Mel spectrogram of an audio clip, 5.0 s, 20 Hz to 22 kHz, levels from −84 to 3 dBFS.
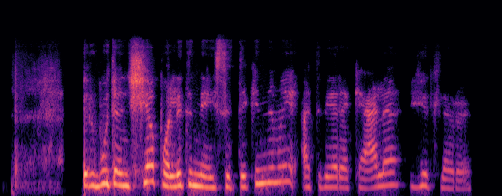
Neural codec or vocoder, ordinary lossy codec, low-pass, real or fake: none; Opus, 16 kbps; 9.9 kHz; real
